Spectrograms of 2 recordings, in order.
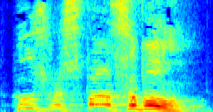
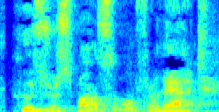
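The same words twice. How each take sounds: First: Loud, slow, emphatic challenge; forceful question. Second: Soft, lowered voice; quiet question. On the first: Preacher challenging the congregation to own it, forceful question. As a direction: drive the question home slowly and loudly. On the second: Preacher turning the question on the congregation, quiet question. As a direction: drop right down and ask it softly. Same question asked softly, then forcefully. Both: Real, not acted.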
